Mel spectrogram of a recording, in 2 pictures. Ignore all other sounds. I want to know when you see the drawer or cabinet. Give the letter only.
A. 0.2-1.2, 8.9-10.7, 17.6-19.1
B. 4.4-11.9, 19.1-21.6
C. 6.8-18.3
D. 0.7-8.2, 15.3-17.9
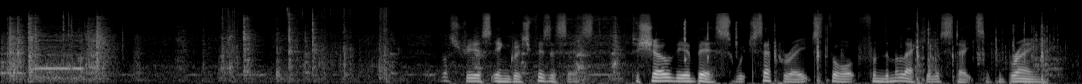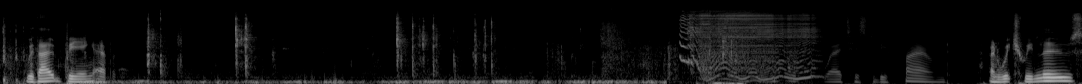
A.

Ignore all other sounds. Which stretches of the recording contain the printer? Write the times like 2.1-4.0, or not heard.
0.0-6.4.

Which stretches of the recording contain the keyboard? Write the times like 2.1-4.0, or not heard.
6.8-18.3.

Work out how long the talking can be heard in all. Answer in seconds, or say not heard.
10 s.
